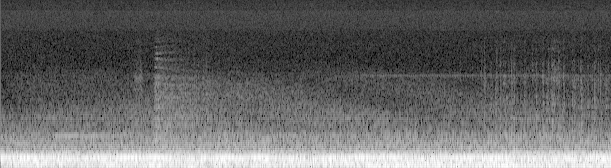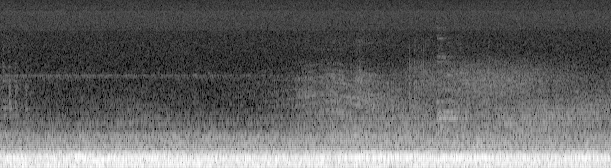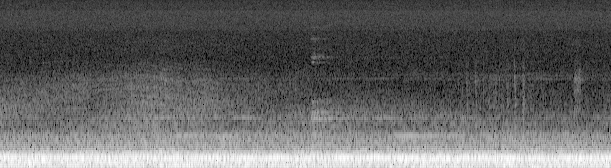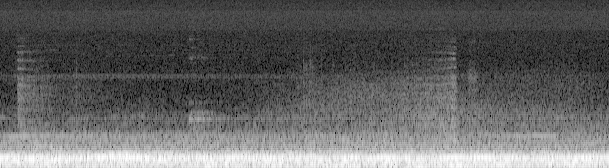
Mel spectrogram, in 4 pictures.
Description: Minecraft Version Minecraft Version snapshot Latest Release | Latest Snapshot snapshot / assets / minecraft / sounds / ambient / nether / warped_forest / ambience.ogg Compare With Compare With Latest Release | Latest Snapshot
ambience.ogg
